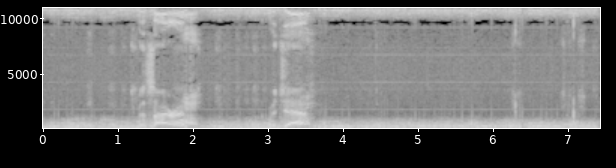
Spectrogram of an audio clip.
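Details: A dog gives two drawn-out, descending, tonal whines about a second and a half apart, each sliding downward, heard over a constant loud low rumble that fills the whole recording.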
